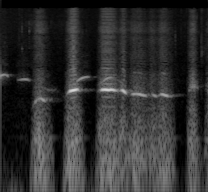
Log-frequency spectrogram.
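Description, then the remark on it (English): A person whistles a short, bouncy jingle melody from an Enzyte commercial, a handful of quick notes followed by a longer held tone, with breathy, slightly rough puffs around each note. “There was the song. It was a whistle song.”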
